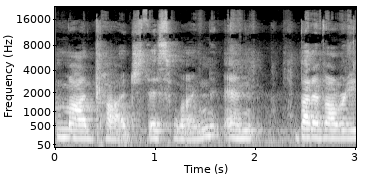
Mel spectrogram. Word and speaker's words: Mod Podge: So I went ahead and prepared these ahead of time, and I also Mod Podged them.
